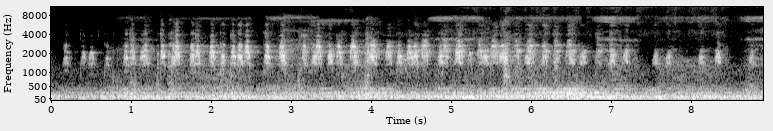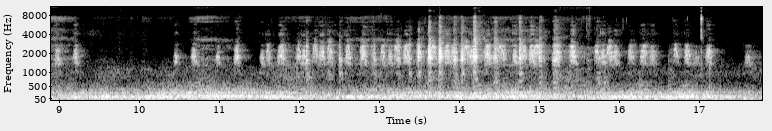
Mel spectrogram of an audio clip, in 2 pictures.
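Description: Ducks quacking in rapid runs that come and go, over a steady low background hum.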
